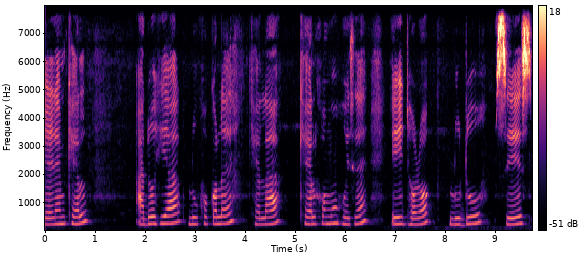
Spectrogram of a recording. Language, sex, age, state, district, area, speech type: Assamese, female, 30-45, Assam, Biswanath, rural, spontaneous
